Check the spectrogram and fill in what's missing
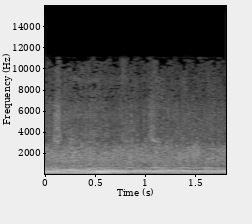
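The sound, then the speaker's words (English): An audience claps for the Lord in a dense, continuous wash of applause that stays steady and fairly loud throughout, with faint sustained low tones running underneath. “Clap for the Lord.”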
